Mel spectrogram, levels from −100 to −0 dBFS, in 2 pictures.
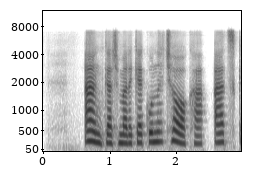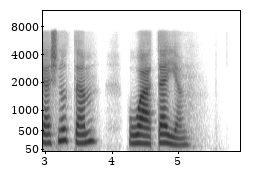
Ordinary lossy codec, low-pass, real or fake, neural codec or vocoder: Opus, 64 kbps; 7.2 kHz; fake; codec, 16 kHz, 0.2 kbps, FocalCodec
